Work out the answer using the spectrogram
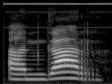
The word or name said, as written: hangar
